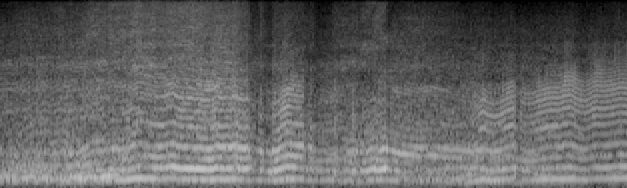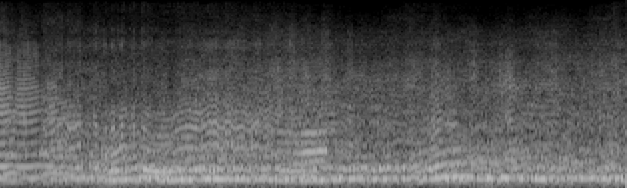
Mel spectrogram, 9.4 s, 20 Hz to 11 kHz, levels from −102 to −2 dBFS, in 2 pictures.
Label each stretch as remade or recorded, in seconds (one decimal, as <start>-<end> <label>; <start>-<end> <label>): 0.0-6.3 recorded; 6.3-9.4 remade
